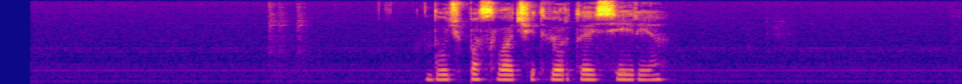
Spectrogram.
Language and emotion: Russian, neutral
